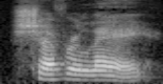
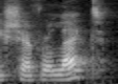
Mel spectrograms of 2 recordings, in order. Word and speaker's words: Chevrolet: valet and one more chevrolet we don't say chevrolet chevrolet let's look at a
